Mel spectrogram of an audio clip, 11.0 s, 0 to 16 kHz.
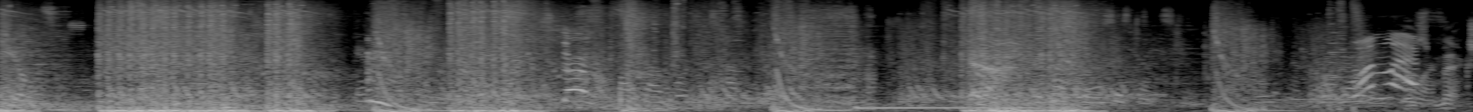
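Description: Gunfire rattles through a shootout in Mass Effect 2, with bursts of shots, impacts and crashes spread irregularly across the scene, loud and close, mixed with shouted voices and game effects.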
